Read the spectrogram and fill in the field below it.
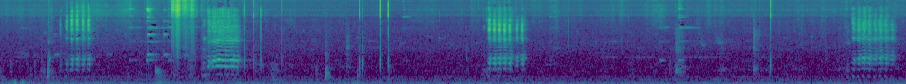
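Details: Heidschnucke sheep together with their lambs, giving several short, quavering bleats spread through the recording, some near and some farther off, with scattered clicks, knocks and steady low background rumble.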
